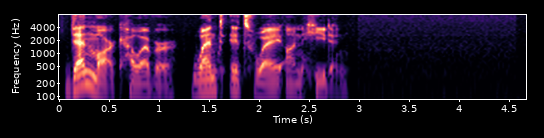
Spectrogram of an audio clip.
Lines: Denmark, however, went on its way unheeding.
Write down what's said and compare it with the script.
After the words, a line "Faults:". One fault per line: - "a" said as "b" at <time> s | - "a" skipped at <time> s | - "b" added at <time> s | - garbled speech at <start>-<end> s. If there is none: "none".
Denmark, however, went its way unheeding.
Faults:
- "on" skipped at 1.6 s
